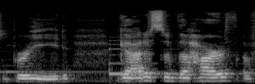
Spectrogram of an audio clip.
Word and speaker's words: Brighid: Celts this holiday honor the goddess Brighid or bride pronounce breed goddess of the hearth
